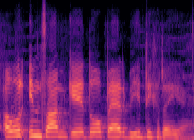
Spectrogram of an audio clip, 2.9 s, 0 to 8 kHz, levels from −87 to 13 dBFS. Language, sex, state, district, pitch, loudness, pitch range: Hindi, female, Uttar Pradesh, Saharanpur, 245 Hz, -15 LUFS, 230-260 Hz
